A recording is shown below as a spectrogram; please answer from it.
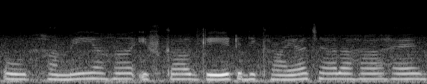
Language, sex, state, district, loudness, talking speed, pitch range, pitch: Hindi, female, Maharashtra, Gondia, -16 LUFS, 125 wpm, 230-255 Hz, 245 Hz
